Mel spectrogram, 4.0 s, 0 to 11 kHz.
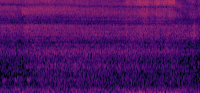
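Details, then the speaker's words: Steady hissing and sucking of dental suction during canal irrigation, left on for the shaping file, in a live endodontic retreatment of tooth #3 on a patient. "okay that's wash irrigate I'm gonna leave that on for the shaping file I think it'd be fun to use him"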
